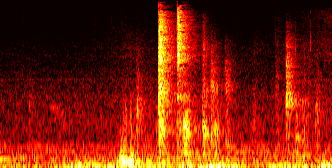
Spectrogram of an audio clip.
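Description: A chair is adjusted: a low thump followed by a couple of sharp mechanical clicks and a softer rattle, fairly quiet and with no one talking.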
